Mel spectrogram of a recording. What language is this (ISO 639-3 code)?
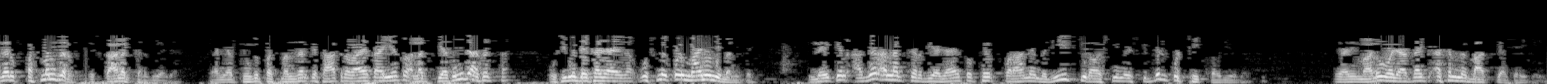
urd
